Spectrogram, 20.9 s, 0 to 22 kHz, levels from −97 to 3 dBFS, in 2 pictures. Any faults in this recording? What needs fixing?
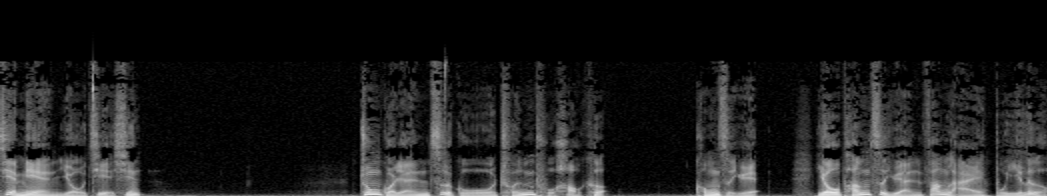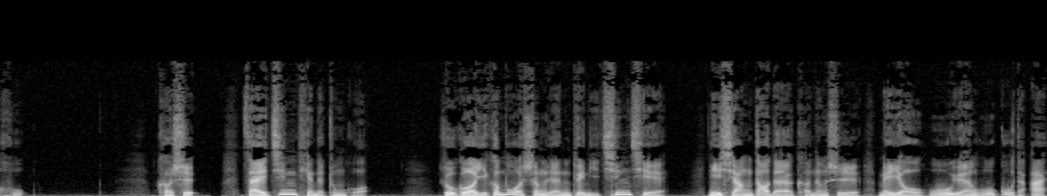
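A nearby switch, motor or static discharge likely arced and induced brief spikes into the audio line, an electrical switching spike. In this speech recording that shows up as two sharp snaps sitting on top of the voice, at 0.93 s and 4.46 s, each only a few milliseconds long. The first peaks around -10 dBFS and the second is louder, near -5 dBFS. Remove them with a declicker or by redrawing the waveform, and to prevent a recurrence, use balanced, well-shielded cabling routed away from switches and motors, ideally on a separate power circuit.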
